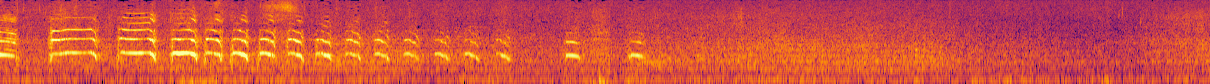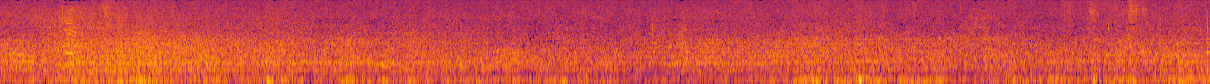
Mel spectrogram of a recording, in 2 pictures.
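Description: A gull calling: a quick run of about twenty repeated, slightly falling cries, about four a second, that weakens and stops about six seconds in. After that only a steady hush of wind and surf remains.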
